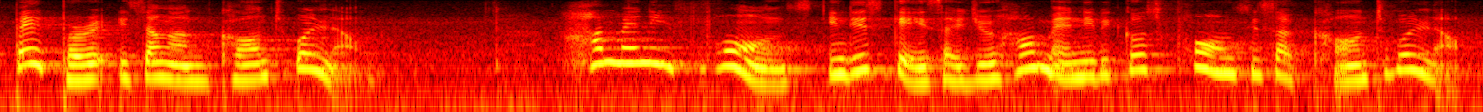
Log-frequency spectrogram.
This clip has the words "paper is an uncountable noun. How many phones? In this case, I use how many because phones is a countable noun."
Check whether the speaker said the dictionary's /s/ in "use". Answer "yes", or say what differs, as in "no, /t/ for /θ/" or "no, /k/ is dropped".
no, /s/ is dropped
